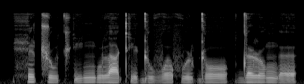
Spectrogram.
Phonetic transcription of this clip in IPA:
hi˦ʈ͡ʂu˨ t͡ʃʼi˨˦ŋu˦la˦kʼi˨ ɖu˨vɤ˨fu˨ɭ ɖo˦ | dɤ˦ɭo˦ŋə˨

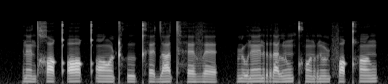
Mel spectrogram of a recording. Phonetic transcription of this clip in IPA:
ɾɛ̃dχɤqʼɔ qʼɔ̃ʈʰɯkʰɛd athɛvɛ | ɳuɾɛ̃ra lũkʰɔ̃rũɳfɔ qʰũ

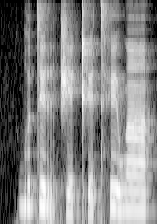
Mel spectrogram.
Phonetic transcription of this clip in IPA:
ɡʷɪ˦tɪ˦˨rt͡ʃe˨ kʼɪ˨tʰɪ˦˨wã˦

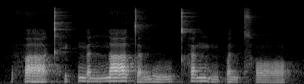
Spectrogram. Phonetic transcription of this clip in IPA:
faː˨kʰɪ˨˥k̚ ŋɐ˧n n̪aː˥ t̪ɐ˨˧ŋwuː˨˥kʰɐ˥ŋmʊ˨˧ŋ pɐ˨nt͡sʰɔː˨

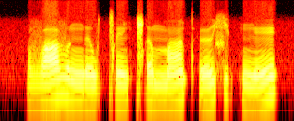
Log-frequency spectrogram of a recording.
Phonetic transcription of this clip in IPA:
vɑvə ŋɘwǀẽǁə mɑ̃ tʼøɕek ŋẽ

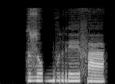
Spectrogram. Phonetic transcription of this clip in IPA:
zo˨ɡ͡bu˨reː˨ faː˨

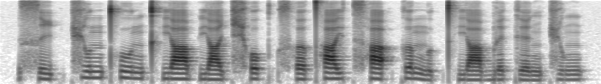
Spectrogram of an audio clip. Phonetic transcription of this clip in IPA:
si˨ʔ t͡ɕu˦nt̪ʰu˥˧n kʰja˦pja˧t͡ɕʰo˦k̚ t͡sʰə˧t̪ʰa˦jt͡sʰa˦ʔkə˦ n̪u˨t̚t̪ʰja˧ be˦ke˧ŋt͡ɕu˦ŋ

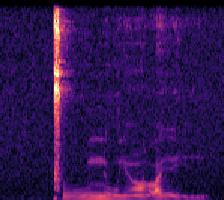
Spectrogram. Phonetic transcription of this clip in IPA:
ǁunuɾʲɔ̃ lˠi

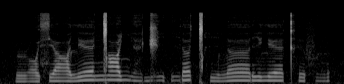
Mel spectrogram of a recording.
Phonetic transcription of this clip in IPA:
ɹɔ˩sʲɑː˨lʲɛː˦ŋ͡ǀɑ˦ ʎɛ̤˨ d͡ʒi̤˦ʔi̤˦ɾɜ˥ǀʰi˨ lɜː˥ ɾi˥lʲɛː˥kʰɪ˦ fə̤˥

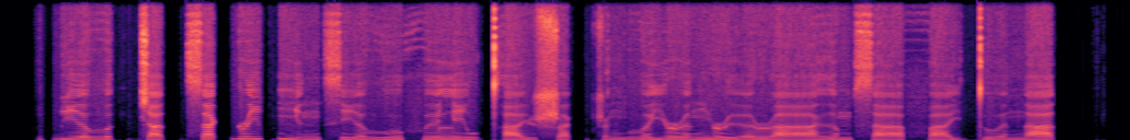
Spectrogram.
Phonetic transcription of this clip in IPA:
ɓi˧ə̯və˦˥k̚ca˨˩t̚ sa˦˥k̚ɹi˦˥p̚ɲə˨˩˦ŋsi˨˩ə̯ vu˧˥fɨ˧˥ li˧wt̪ʰa˨˩˦jʂa˨˩k̚ʂə˨˩ŋ və˧˥jɹə˧˥ŋɹɨ˨˩˨ə̯ ɹaː˨˩˨ɣə˧msaː˨˩˨ fa˨˩˦jt̪u˨˩ə̯na˦˥t̚

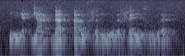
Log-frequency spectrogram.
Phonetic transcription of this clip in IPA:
ɲa˨˩k̚ja˦˥k̚ɗa˦˥t̚ʔa˧w və˨˩mwu˨˩ə̯vɛ˧n ɣu˨˩˦ə̯

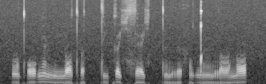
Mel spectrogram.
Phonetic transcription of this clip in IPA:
ɑ̃tʼɔɡæ̃ ŋuɲɒtʼʌ tːikɜç sɛːçtːə̃rəhɑ̃ ŋ͡ǃə̃ːrɑnɒ

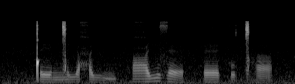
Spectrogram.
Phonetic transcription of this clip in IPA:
ǃeŋ͡ǀiħiŋ | ʕizɛ | ɛkʊɡ͡ǀa

